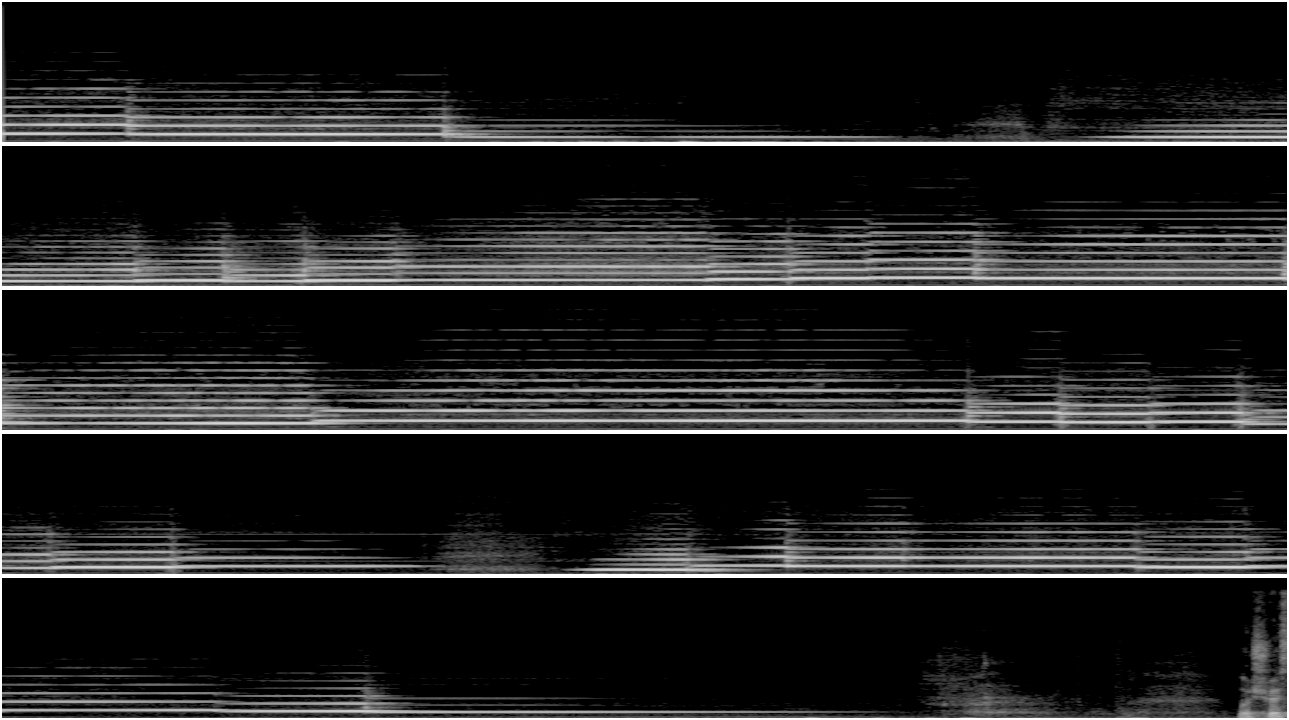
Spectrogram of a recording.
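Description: Solo clarinet played through a Vandoren Masters mouthpiece: a lyrical melody in three phrases with short breaths between. The middle phrase climbs to a long held high note, and the last ends on a held note that fades away.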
